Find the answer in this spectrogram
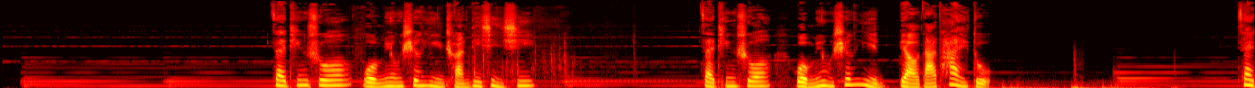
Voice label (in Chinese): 女 讲述 加音乐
